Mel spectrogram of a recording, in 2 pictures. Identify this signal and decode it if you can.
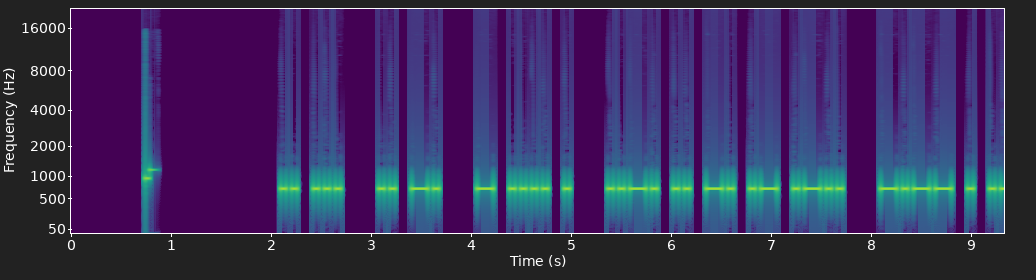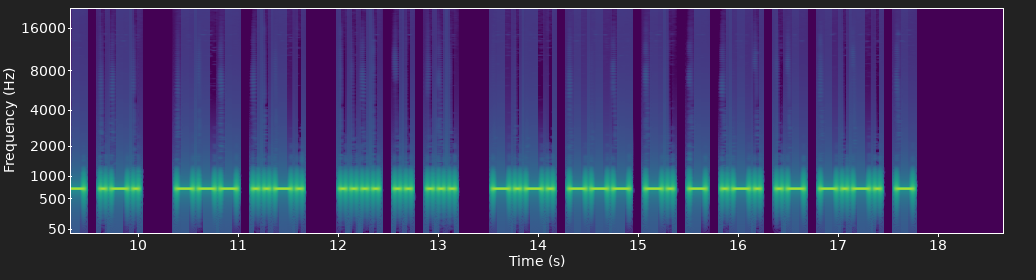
Morse code, heard as a keyed tone, about 22 wpm, 700 Hz. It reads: IS IN THE FINAL YEAR OF HIS CONTRACT
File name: practice / 22wpm / Sets of 8 Words - 22wpm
